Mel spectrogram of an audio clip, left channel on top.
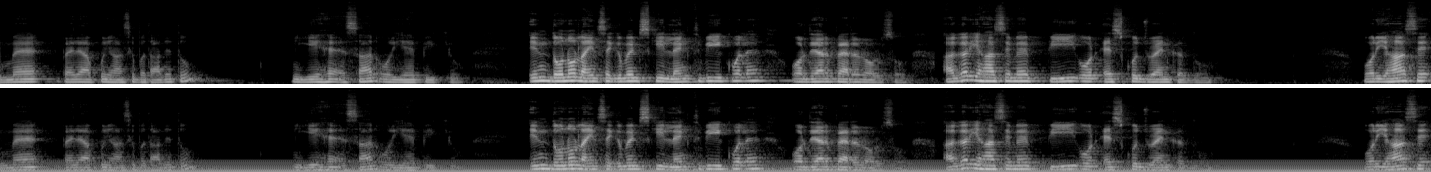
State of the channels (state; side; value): noise; right; hum, 6 dB below the sound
